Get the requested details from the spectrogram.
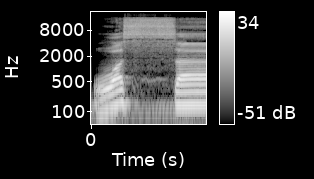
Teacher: سین کے اوپر کھڑی زبر ہے، سین پر کھڑی زبر ہے، کھڑی زبر کی وجہ سے ایک الف کی مقدار سین کو کھینچ کر کے پڑھا جائے گا، اور کھڑی زبر کے ساتھ ساتھ سین پر شد بھی ہے، جس کی وجہ سے سین کو سختی کے ساتھ اور زور دے کر کے پڑھا جائے گا · واو سین زبر وس، سین کھڑی زبر سا، واو سین زبر والسین کھڑی زبر سا، وسا، واو پر زبر ہے، واو پر زبر ہے، اور واو کو ادا کرتے وقت ہونٹوں کو گول کیا جائے گا، اور اس کے بعد سین ہے، سین کو نکالتے وقت سیٹی کی آواز آنی چاہیے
